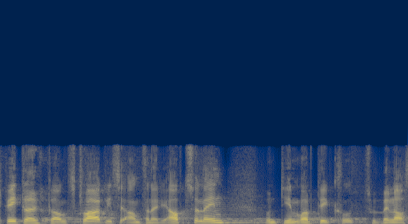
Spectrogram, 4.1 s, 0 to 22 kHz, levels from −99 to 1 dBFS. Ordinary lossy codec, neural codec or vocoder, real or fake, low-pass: none; codec, 16 kHz, 1 kbps, X-Codec, HuBERT features, trained on balanced general audio; fake; none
